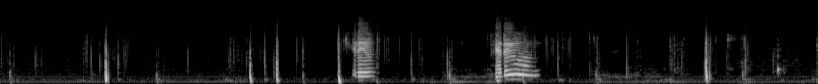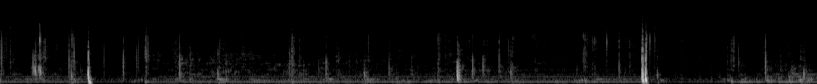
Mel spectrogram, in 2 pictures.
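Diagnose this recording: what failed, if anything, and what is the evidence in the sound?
The failure sits in the call-processing stage: a noise suppressor tuned for speech was left running on this material. It persists for the whole clip. Sustained tones and decay tails are pulled down shortly after each onset, while transients pass largely intact, so the level pumps and flutters with a swing of roughly 10 dB. The suppressor treats steady, stationary energy as background noise and attenuates it, thinning held sound and ambience.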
